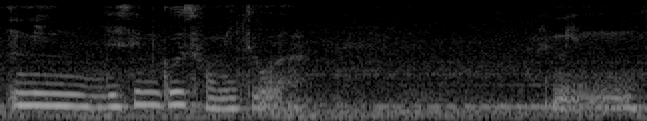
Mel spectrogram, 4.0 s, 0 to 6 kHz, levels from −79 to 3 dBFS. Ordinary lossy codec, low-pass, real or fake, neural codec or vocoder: MP3, 48 kbps; 5.4 kHz; real; none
